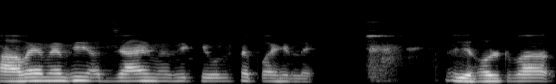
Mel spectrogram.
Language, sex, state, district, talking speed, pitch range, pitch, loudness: Magahi, male, Bihar, Lakhisarai, 130 wpm, 150-170 Hz, 155 Hz, -18 LUFS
